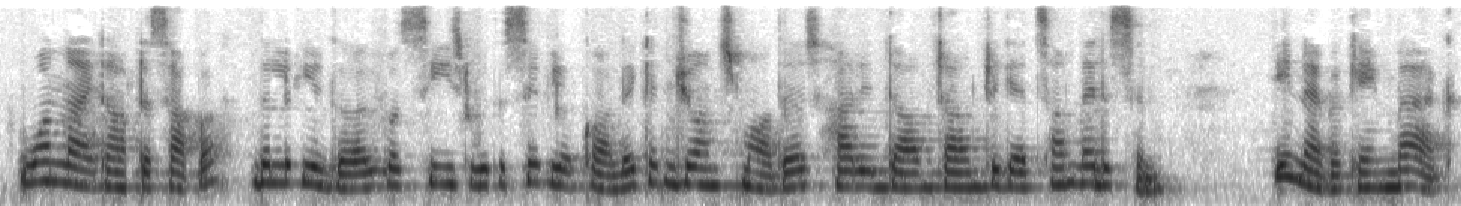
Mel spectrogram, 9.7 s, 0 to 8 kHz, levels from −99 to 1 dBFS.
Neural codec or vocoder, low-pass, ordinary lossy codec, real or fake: none; 7.2 kHz; MP3, 64 kbps; real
